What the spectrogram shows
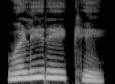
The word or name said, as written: ವಳಿರೇಖೆ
